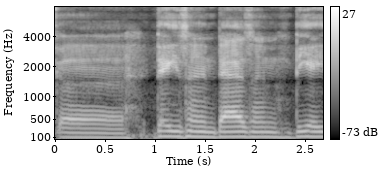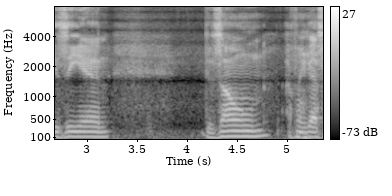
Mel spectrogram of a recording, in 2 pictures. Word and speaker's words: DAZN: a void, and it looks like DAZN, DAZN, the Zone, I think that's how it's pronounced.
